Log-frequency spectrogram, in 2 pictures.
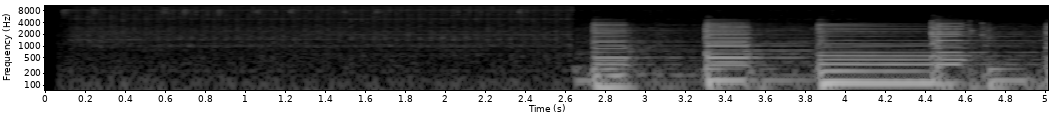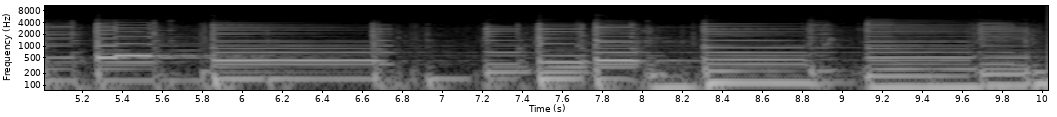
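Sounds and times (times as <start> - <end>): film projector whirring: 0.1 - 2.7.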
